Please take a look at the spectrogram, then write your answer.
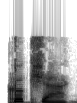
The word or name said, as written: cookshack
